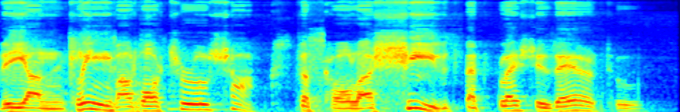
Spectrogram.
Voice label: unclee orfortroo shox cola scheeve thad fleshisairtoo, Voice gibbrish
